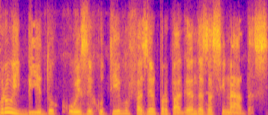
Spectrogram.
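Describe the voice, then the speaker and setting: A somewhat breathy man with a dark, mellow tone, fairly high pitch and fairly slow pace. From Italy. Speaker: radio co-host, teacher. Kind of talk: casual radio chat.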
